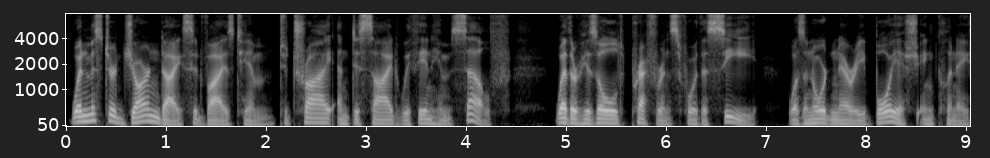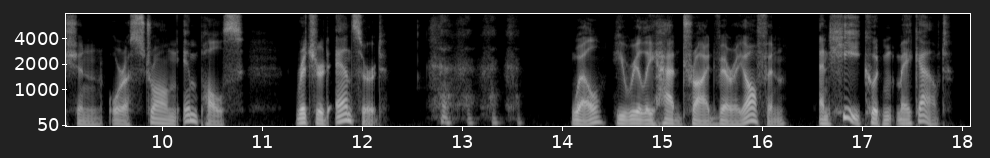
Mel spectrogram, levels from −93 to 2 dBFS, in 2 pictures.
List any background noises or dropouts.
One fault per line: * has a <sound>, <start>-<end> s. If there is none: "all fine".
* has a laugh, 12.5-13.6 s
